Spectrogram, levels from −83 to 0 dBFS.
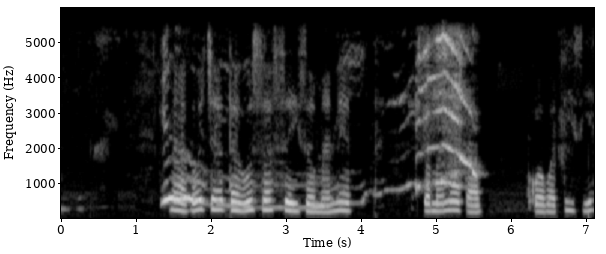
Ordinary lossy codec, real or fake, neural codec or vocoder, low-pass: none; real; none; 5.4 kHz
